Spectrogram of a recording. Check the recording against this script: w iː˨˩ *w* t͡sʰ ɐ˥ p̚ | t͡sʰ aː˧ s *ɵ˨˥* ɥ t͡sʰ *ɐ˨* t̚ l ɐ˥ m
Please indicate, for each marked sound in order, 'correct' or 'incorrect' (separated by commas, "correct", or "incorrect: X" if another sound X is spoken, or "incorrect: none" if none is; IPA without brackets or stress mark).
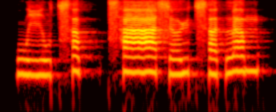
correct, correct, incorrect: ɐ˧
